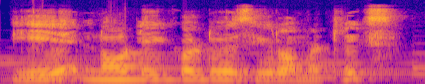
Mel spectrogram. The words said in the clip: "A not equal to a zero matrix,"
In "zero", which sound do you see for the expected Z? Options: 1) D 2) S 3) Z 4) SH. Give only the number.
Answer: 2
